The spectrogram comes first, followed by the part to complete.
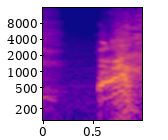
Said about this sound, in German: Ähm, Gesundheit, Gesundheit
